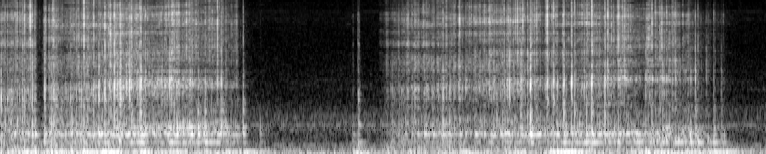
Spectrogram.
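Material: Grip tape.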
